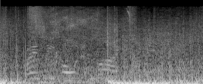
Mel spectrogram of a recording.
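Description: Gunfire rattles in short, loud bursts.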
